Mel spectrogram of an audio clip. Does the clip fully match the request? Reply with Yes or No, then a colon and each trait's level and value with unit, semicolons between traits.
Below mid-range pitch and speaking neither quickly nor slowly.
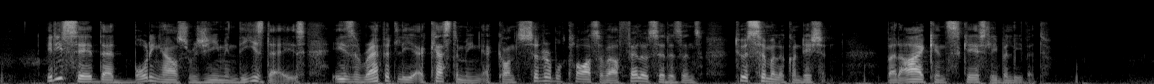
Yes: low, 105 Hz; average, 155 wpm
